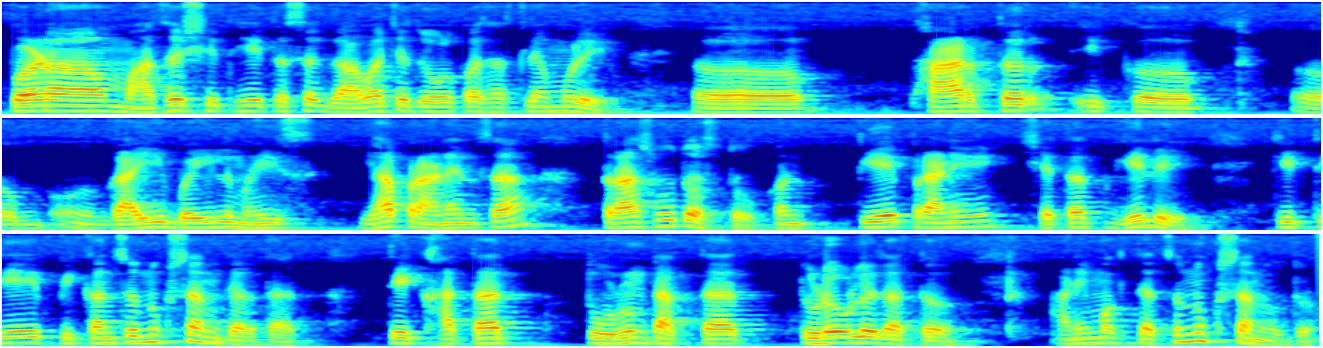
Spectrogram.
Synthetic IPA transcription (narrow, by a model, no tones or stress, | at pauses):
pəɳmad͡zʱəɕet̪ɦet̪əsəːɡaʋat͡ɕjad͡zəʋəɭpasəsljamuɭe | fʰaɾt̪əɾek | ɡaiːbəiːlm̤əɦiːsjapɾaɽ̃jant͡sat̪ɾasɦot̪əst̪okaɳt̪epɾaɽ̃iːɕet̪at̪ɡʱele | kiːt̪epikant͡sənuksankəɾt̪a̰t̪ː | ekʰat̪at̪ːoɽuːnʈakt̪at̪ːuɽəʋləd͡zat̪əː | a̰ɽ̃iməɡt̪jat͡sənuksanɦot̪ə̰ː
